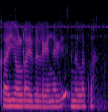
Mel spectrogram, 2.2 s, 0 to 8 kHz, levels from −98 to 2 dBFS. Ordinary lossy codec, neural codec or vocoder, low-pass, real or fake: none; none; 7.2 kHz; real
